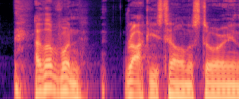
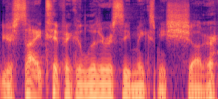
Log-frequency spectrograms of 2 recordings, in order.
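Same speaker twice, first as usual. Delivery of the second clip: ordinary talk, nothing marked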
